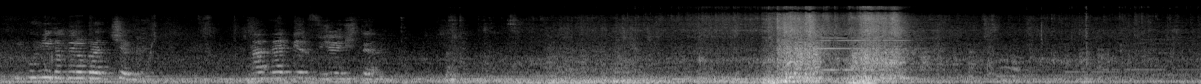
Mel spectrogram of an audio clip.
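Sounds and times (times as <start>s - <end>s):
elevator low hum: 0.0s - 12.0s
rushing noise with high tones: 1.7s - 10.3s.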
